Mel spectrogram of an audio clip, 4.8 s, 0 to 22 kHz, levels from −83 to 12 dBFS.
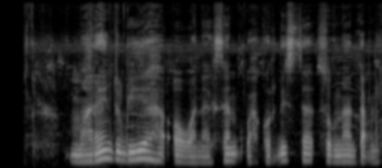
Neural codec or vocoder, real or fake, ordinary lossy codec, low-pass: none; real; none; none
